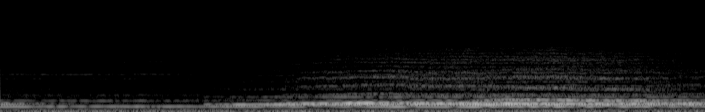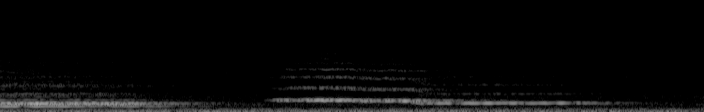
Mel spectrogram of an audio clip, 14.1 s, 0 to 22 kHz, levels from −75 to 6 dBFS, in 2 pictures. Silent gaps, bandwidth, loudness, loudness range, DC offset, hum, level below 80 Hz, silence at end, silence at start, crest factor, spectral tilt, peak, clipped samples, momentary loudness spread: none; 4.3 kHz; -32 LUFS; 13 LU; under 0.1%; none; -48 dBFS; 0 s; 0 s; 16 dB; -9.5 dB/octave; -16 dBFS; under 0.1%; 19 LU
